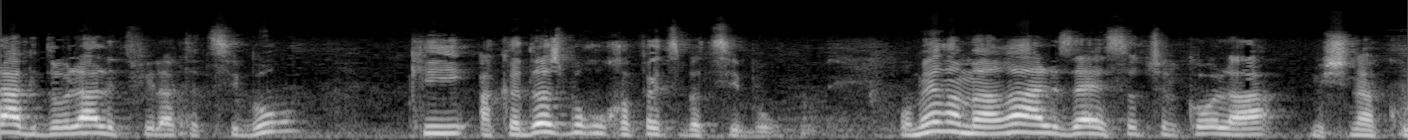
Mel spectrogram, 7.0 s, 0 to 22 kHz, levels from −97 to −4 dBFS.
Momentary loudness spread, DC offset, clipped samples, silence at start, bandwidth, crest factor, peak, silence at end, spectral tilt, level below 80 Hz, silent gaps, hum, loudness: 13 LU; under 0.1%; under 0.1%; 0 s; 9.8 kHz; 16 dB; -8 dBFS; 0 s; -5.5 dB/octave; -68 dBFS; none; none; -26 LUFS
